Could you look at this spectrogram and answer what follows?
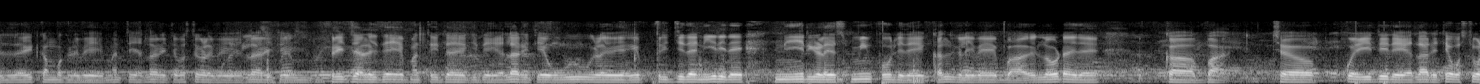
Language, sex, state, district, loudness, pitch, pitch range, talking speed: Kannada, male, Karnataka, Bijapur, -17 LUFS, 110 Hz, 105-115 Hz, 125 wpm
